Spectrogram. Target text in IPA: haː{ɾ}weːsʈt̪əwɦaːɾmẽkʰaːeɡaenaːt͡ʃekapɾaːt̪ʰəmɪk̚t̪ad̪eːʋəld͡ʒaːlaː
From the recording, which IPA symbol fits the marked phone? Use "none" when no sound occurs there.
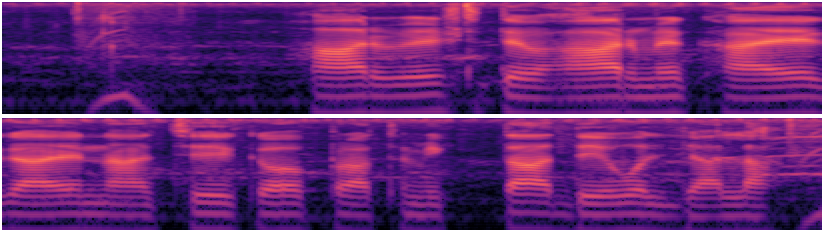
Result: ɾ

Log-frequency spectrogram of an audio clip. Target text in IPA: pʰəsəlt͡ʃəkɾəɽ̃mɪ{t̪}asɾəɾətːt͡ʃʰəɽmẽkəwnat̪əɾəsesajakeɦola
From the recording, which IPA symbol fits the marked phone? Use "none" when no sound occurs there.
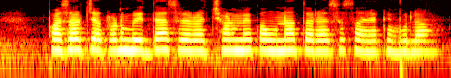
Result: d̪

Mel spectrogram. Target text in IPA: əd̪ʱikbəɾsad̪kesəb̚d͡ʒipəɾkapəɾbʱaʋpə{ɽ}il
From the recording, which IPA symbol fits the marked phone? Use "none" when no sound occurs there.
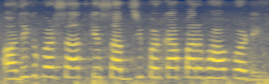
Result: ɽ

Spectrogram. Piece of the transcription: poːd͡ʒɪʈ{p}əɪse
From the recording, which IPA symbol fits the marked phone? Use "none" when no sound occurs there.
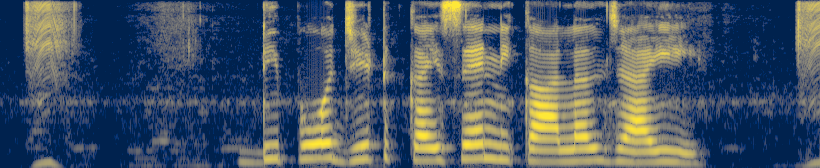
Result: k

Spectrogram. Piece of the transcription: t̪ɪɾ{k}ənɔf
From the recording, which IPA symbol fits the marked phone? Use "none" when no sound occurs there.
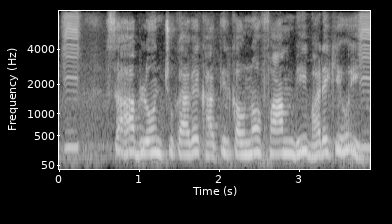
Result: k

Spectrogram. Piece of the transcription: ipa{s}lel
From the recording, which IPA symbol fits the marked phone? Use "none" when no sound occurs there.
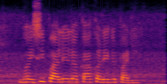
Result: none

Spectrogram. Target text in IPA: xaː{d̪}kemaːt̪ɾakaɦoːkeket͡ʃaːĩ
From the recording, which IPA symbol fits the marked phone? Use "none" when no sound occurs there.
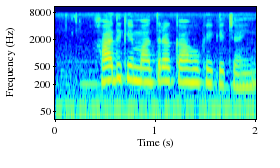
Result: d̪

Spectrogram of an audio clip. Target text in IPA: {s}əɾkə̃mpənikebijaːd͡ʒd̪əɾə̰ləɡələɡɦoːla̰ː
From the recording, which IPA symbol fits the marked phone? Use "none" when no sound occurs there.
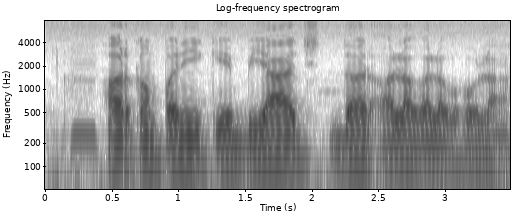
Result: h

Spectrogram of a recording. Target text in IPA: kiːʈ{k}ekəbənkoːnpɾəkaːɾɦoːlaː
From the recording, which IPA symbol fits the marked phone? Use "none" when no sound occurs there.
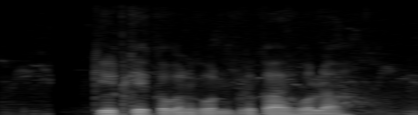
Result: k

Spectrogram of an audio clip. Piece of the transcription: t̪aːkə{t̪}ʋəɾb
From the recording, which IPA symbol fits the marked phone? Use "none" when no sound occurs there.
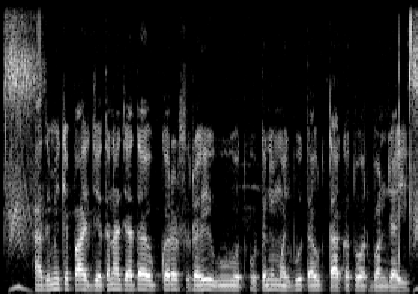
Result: t̪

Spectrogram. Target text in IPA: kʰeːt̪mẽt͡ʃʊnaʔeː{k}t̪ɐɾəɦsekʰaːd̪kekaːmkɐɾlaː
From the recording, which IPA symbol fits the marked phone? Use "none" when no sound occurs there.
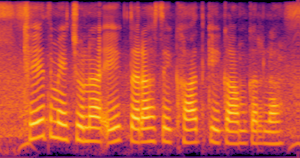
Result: k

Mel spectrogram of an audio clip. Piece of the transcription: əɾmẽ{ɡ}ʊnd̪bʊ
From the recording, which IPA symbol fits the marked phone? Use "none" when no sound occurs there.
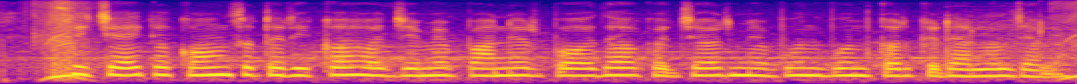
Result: b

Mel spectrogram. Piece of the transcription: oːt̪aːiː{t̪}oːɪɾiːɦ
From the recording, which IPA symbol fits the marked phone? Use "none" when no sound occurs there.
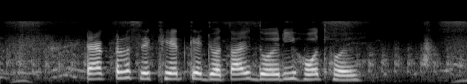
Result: d̪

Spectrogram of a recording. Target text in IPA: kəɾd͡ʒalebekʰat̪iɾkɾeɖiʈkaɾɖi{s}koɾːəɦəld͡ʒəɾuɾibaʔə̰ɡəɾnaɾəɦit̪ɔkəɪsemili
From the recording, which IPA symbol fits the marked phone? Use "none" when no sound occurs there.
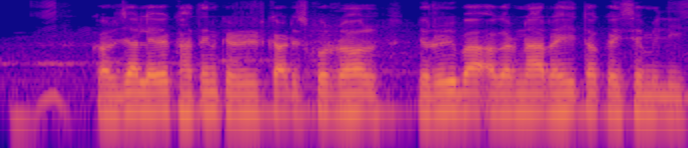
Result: s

